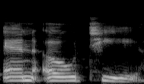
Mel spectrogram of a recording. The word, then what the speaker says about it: knot: K is silent k n o t not k n o t when you in English when you see a k and an N together the K is silent k n o t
